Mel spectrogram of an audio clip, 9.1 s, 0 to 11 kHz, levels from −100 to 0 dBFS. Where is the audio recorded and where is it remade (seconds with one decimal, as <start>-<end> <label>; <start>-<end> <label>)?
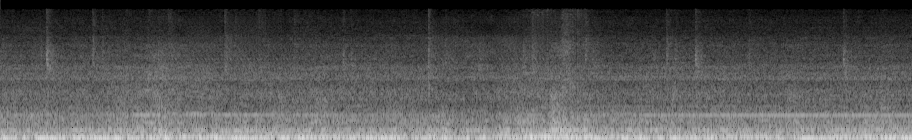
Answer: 0.0-1.7 recorded; 1.7-2.9 remade; 2.9-4.2 recorded; 4.2-5.5 remade; 5.5-9.1 recorded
